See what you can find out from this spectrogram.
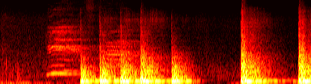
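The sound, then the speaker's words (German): Heavy pounding on a locked door, a rapid burst of loud, booming blows followed by two more hard strikes after a short pause. A brief cry is heard just before the pounding starts. “Die Tür ist abgeschlossen.”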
